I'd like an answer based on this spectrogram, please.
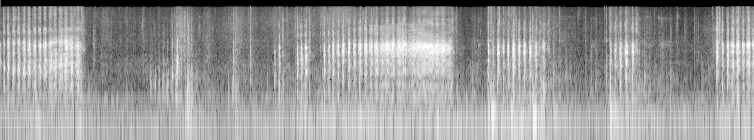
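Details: Raccoon vocalising with a tense, whiny trill, fast pulsed and high, in bursts of one to two seconds, with quieter scratchy sounds between the louder bouts.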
